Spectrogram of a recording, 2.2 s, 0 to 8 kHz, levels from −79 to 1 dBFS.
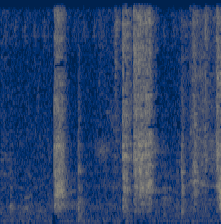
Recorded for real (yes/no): yes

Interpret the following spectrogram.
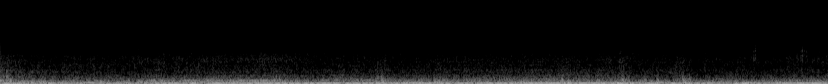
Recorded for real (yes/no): yes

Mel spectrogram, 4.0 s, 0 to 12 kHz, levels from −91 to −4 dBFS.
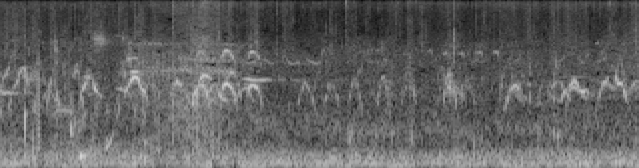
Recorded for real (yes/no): yes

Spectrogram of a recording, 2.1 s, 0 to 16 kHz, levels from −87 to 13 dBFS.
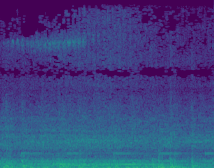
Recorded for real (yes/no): yes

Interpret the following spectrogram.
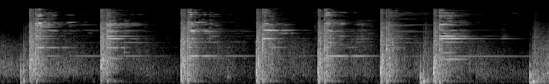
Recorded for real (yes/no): yes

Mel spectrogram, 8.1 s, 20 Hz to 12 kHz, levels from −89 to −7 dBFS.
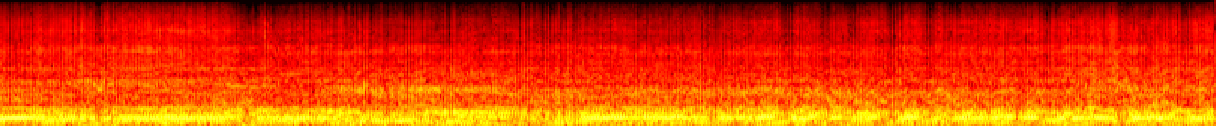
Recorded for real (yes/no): no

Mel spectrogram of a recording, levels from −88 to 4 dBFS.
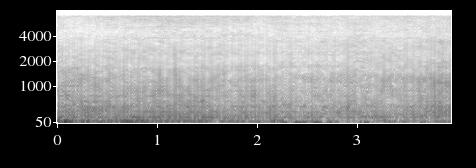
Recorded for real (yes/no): no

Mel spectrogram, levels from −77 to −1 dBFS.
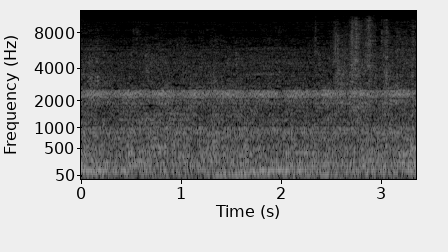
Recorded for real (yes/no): yes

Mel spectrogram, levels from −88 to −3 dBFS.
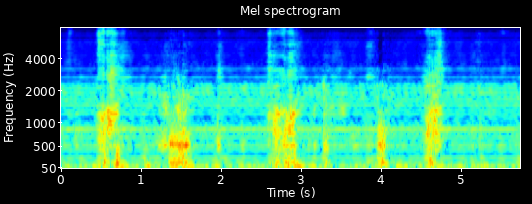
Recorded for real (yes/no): no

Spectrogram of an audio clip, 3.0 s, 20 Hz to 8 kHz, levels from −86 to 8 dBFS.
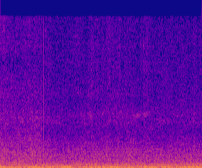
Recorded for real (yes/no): yes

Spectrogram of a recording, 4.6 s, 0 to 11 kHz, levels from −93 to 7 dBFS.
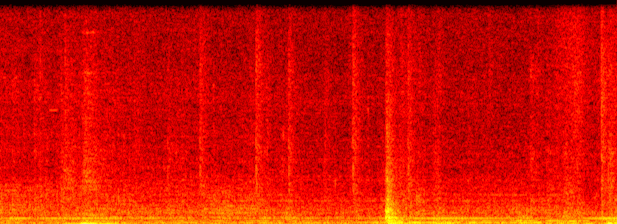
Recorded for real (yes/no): yes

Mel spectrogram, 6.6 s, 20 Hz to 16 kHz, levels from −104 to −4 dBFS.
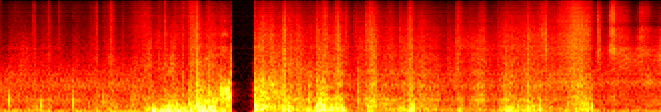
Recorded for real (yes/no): no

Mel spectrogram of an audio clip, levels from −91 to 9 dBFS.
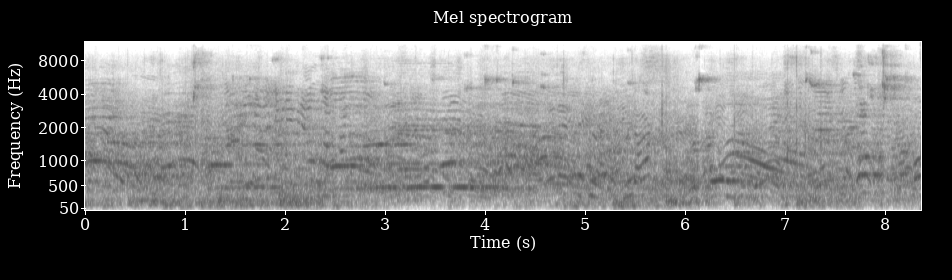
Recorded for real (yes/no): yes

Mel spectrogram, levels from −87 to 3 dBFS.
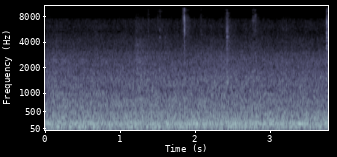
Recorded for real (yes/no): yes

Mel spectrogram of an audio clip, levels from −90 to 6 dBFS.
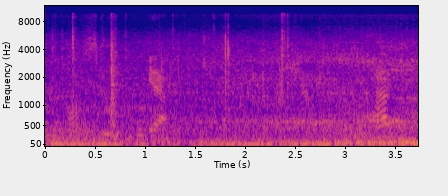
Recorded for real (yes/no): yes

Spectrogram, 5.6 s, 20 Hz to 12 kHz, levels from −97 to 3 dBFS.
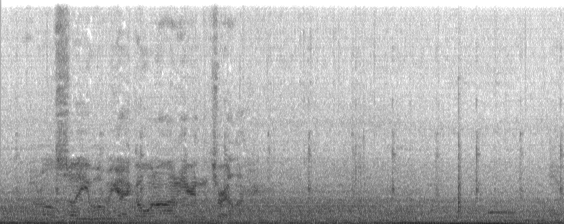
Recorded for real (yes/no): no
